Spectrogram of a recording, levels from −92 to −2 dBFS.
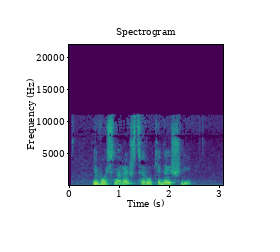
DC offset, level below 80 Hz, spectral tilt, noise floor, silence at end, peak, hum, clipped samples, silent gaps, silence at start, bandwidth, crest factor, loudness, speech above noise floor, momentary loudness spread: under 0.1%; -60 dBFS; -4.5 dB/octave; -57 dBFS; 0.65 s; -8 dBFS; none; under 0.1%; none; 0.5 s; 11.5 kHz; 16 dB; -25 LUFS; 33 dB; 10 LU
